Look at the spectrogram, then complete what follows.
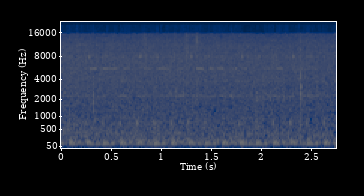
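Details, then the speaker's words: Homestead Stratford Superfan, 52-inch ceiling fan with a GE DC brushless stack motor and AC-to-DC variable speed wall control, mic close to the motor: soft uneven knocking rattle about twice a second over a faint hum; owner suspects the driver board or motor, unconfirmed. "kind of knocking, rattling sound. I'm not sure if it's the driver board directly that's causing that noise, but I feel like that might be coming from somewhere in the board or the motor."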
